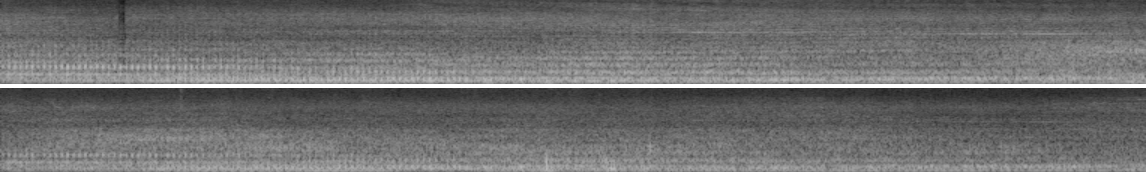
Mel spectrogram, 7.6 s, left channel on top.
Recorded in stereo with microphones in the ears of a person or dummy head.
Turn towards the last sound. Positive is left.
turn(degrees=65)  # may be behind; listen again after turning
